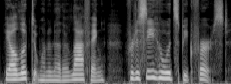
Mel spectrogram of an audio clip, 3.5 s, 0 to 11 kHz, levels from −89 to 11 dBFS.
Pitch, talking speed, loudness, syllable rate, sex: 195 Hz, 240 wpm, -19 LUFS, 6.3 syllables/s, female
